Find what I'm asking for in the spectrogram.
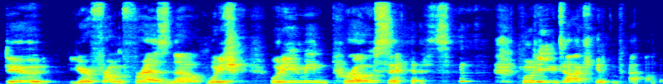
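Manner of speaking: loud, high, incredulous outburst breaking into a laugh; exasperated mock rebuke. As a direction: call them out in exaggerated disbelief. Exasperated rebuke of pretentious acquaintance.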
